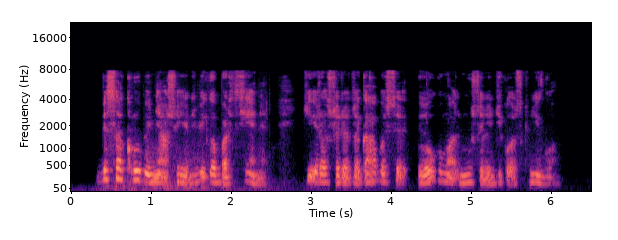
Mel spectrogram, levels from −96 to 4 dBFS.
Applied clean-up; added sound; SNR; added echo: neural mask model DeepFilterNet 3.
